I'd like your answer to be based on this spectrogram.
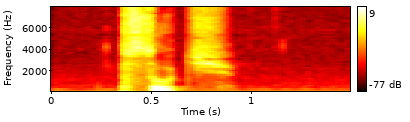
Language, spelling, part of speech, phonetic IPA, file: Polish, psuć, verb, [psut͡ɕ], Pl-psuć.ogg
